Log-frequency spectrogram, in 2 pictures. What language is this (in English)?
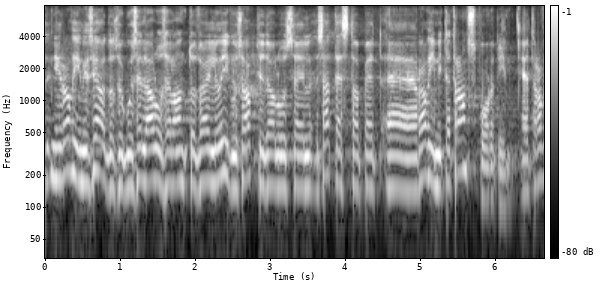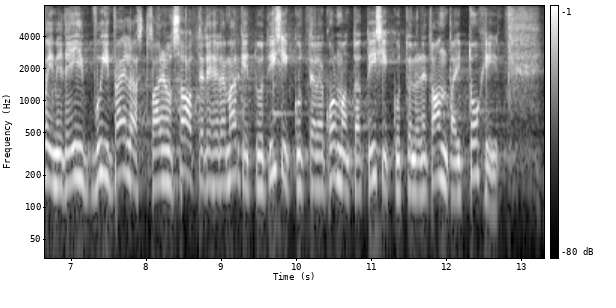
Estonian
